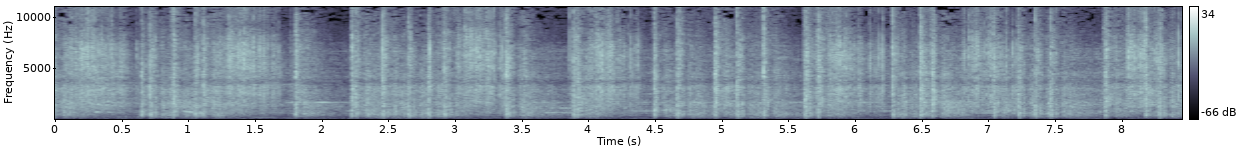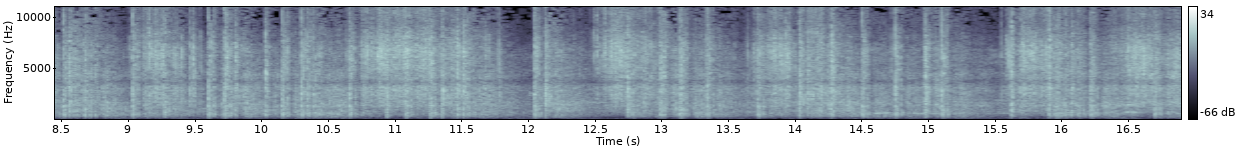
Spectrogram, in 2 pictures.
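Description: Fireworks going off in a rapid, unbroken stream: many overlapping bangs and crackling from shells bursting close by.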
